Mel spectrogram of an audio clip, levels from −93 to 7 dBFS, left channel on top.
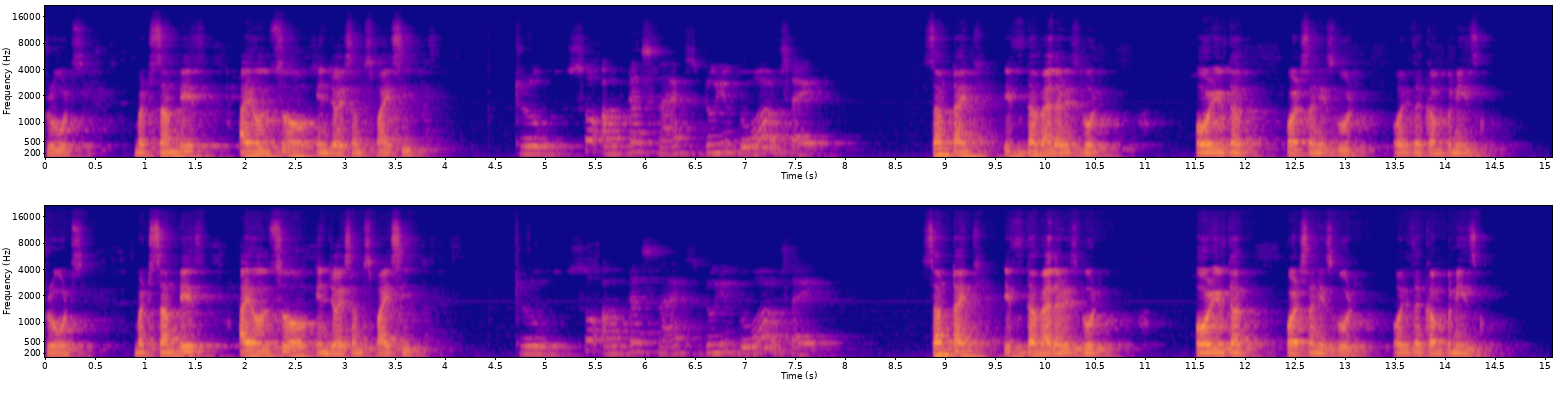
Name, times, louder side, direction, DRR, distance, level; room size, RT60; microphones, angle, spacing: voice 1, 0.0-0.4 0.9-1.6 1.9-3.7 8.9-10.6 11.5-12.0 12.4-13.1 13.5-14.4, right 2 dB, 50° right, 1.5 m, -25 dB
voice 2, 4.7-8.0, left 2 dB, 80° left, 1.6 m, -39 dB
17.5 x 8.7 x 8.0 m
head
